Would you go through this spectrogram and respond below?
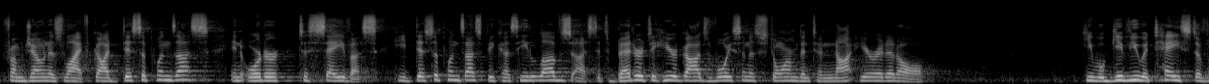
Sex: male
